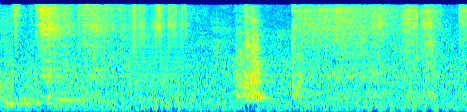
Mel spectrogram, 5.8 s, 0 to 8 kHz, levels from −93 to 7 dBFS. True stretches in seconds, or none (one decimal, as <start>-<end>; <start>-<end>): 0.0-1.6; 2.3-5.8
